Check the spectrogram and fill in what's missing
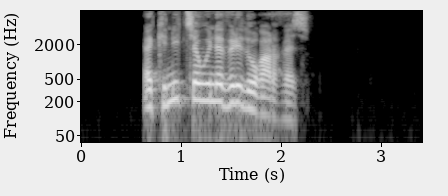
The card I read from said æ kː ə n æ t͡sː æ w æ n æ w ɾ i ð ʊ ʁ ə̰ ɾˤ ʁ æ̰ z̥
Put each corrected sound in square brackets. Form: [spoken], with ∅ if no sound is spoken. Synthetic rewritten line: æ kː ə n [i] t͡sː æ w [i] n æ [v] ɾ i ð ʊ ʁ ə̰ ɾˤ [v] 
